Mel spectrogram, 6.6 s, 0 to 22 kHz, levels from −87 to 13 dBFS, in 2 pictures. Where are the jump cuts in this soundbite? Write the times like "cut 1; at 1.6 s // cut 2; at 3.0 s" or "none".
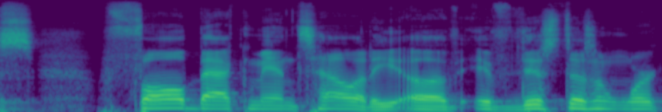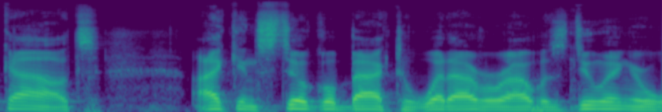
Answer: cut 1; at 4.1 s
